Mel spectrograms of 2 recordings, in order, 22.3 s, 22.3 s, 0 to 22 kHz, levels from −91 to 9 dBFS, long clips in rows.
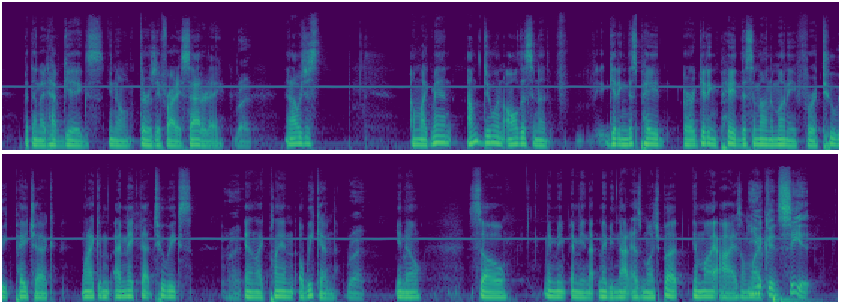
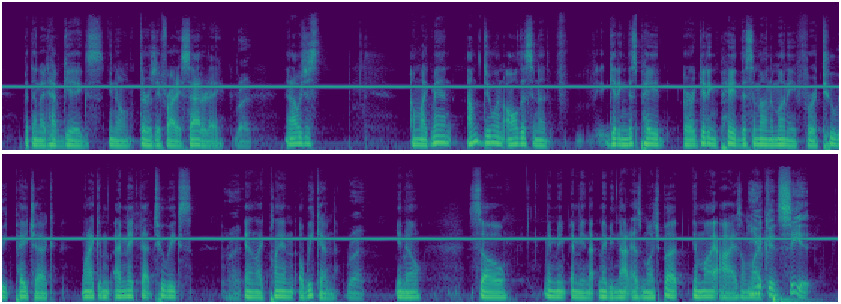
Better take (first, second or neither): first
